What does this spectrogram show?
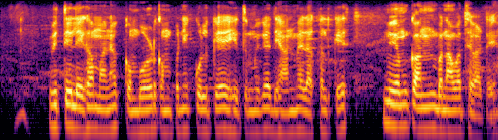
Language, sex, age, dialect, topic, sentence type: Bhojpuri, male, 25-30, Northern, banking, statement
